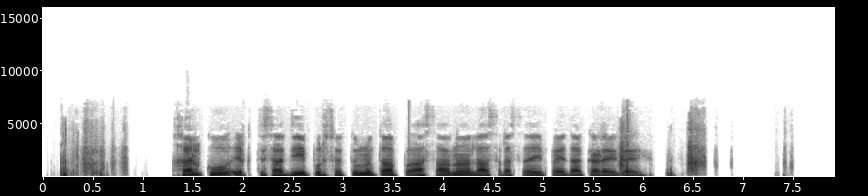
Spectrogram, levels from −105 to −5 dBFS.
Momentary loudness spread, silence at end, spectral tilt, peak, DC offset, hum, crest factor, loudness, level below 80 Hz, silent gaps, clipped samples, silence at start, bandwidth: 14 LU; 1.3 s; -10 dB/octave; 0 dBFS; under 0.1%; none; 20 dB; -19 LUFS; -54 dBFS; 0.93-1.29 s, 2.09-2.14 s, 3.56-3.61 s, 5.05-5.09 s, 6.12-6.22 s; under 0.1%; 0.2 s; 6 kHz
